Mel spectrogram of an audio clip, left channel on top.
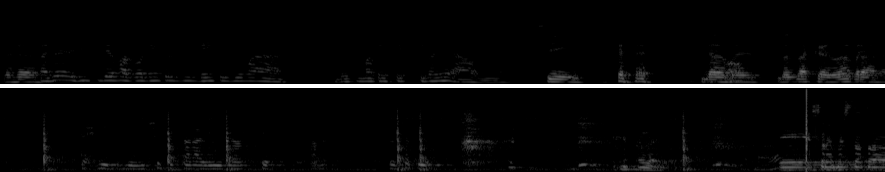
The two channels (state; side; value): different; both; correlation 0.00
